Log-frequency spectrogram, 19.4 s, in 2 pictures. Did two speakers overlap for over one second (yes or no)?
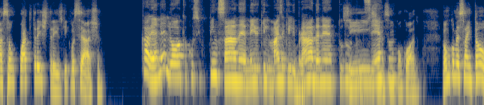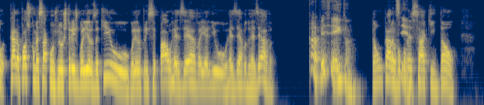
yes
